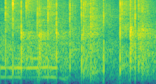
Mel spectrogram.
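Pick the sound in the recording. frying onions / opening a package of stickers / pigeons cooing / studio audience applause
studio audience applause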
